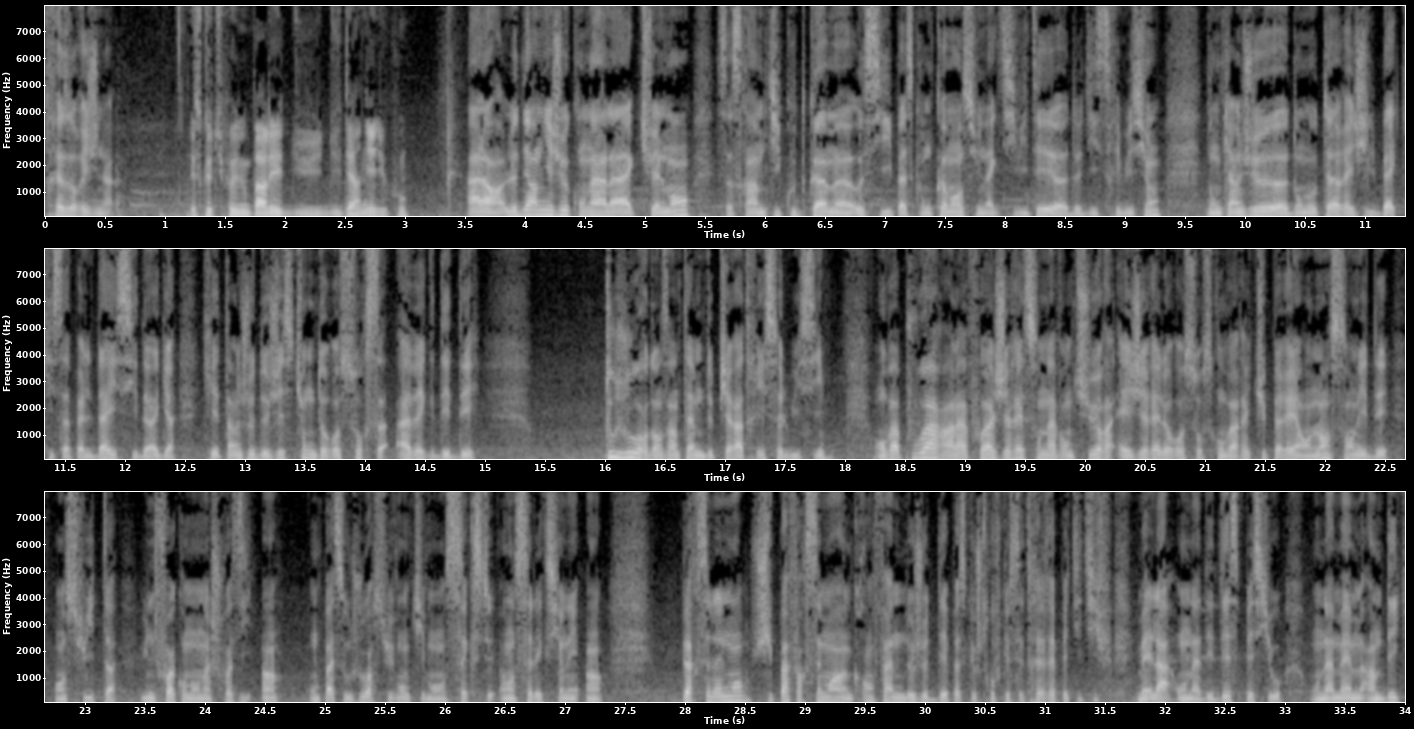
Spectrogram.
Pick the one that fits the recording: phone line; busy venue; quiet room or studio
busy venue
